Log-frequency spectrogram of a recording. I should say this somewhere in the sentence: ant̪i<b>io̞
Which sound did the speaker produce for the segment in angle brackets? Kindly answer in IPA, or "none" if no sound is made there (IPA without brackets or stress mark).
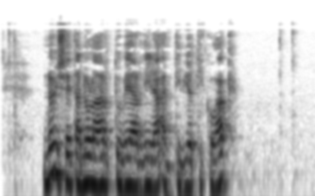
β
